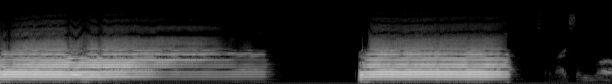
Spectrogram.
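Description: Two loud, close, sustained low F notes come from a trombone in first position with the slide all the way in; the first lasts over two seconds, the second about one and a half, a brief voice following at the end.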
